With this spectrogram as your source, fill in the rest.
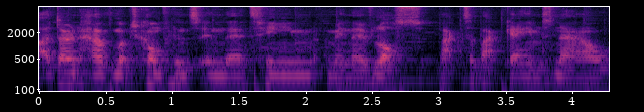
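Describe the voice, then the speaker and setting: With music in the background, a man speaks at a moderate pace in a fairly low voice. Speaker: football fan, drama graduate. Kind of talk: casual talk to camera.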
